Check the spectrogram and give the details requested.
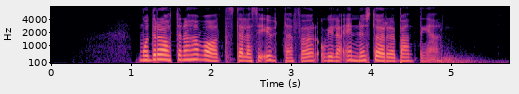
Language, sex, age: Swedish, female, 31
